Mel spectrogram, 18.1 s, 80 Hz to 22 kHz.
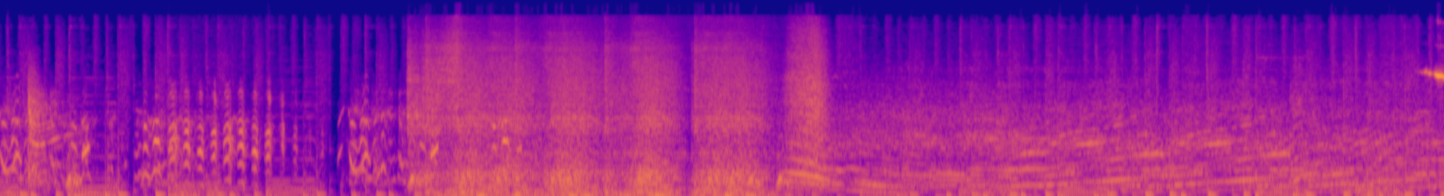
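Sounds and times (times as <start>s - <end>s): background music: 0.0s - 18.0s
cartoon tyres squealing: 5.1s - 15.4s, 17.5s - 18.0s.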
